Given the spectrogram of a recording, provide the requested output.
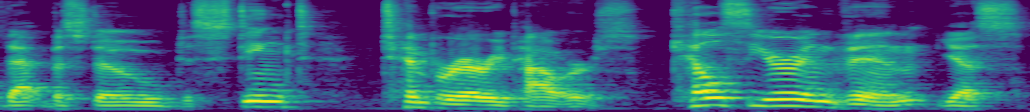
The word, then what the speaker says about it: Kelsier: bestow distinct temporary powers kelsier and Vin yes I'm going to pronounce it kelsier and not keler are the two stars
